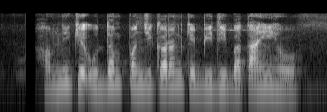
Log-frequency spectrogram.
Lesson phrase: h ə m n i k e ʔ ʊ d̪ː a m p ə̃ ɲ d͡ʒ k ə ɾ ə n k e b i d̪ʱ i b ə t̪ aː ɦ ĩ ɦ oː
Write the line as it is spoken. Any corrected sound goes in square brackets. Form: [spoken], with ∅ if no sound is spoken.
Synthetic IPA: h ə m n i k e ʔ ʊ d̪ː [ə] m p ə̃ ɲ d͡ʒ k ə ɾ ə n k e b i d̪ʱ i b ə t̪ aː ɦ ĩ ɦ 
